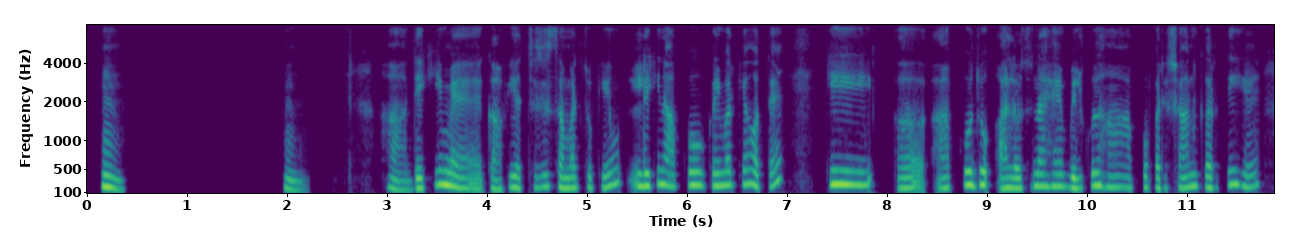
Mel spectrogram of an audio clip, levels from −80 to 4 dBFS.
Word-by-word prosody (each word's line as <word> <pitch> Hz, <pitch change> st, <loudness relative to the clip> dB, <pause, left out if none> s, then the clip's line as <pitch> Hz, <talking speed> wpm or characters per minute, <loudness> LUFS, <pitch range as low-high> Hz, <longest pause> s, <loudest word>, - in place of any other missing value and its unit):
हुँ। 185 Hz, -6 st, +5 dB, 1.6 s
हुँ। 150 Hz, -1 st, -5 dB, 0.7 s
हाँ, 160 Hz, -6 st, -5 dB
देखिए 175 Hz, +9 st, 0 dB
मैं 180 Hz, -, +4 dB
काफ़ी 165 Hz, +4 st, -2 dB
अच्छे 180 Hz, +1 st, -5 dB
से 200 Hz, +1 st, -4 dB
समझ 180 Hz, -3 st, +1 dB
चुकी 185 Hz, +1 st, -3 dB
हूँ। 250 Hz, +5 st, -1 dB
लेकिन 215 Hz, +2 st, +3 dB
आपको 225 Hz, +2 st, +1 dB
कई 215 Hz, 0 st, +2 dB
बार 230 Hz, +1 st, +2 dB
क्या 240 Hz, +1 st, -1 dB
होता 210 Hz, -1 st, -1 dB
है 300 Hz, +4 st, -2 dB, 0.4 s
कि 235 Hz, -1 st, +5 dB, 0.3 s
अ, -, -, -2 dB, 0.3 s
आपको 180 Hz, +7 st, +1 dB
जो 235 Hz, 0 st, +3 dB
आलोचना 175 Hz, +4 st, +1 dB
है, 205 Hz, 0 st, +1 dB
बिल्कुल 185 Hz, +4 st, +2 dB
हाँ, 190 Hz, -1 st, -4 dB
आपको 185 Hz, +1 st, -6 dB
परेशान 180 Hz, +2 st, -2 dB
करती 190 Hz, +6 st, -1 dB
है 205 Hz, +1 st, -5 dB
195 Hz, 150 wpm, -23 LUFS, 175-225 Hz, 1.6 s, हुँ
